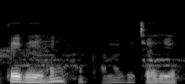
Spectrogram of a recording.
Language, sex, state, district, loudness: Hindi, male, Bihar, Gaya, -23 LUFS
